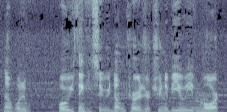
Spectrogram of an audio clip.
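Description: A man's voice: mid-range voice, fast, music in the background, lightly acted. Guy doing a jumpy young shut-in girl, stammery, all nervous. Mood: alarmed. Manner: flustered, stammering.

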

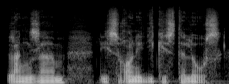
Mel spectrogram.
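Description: Extremely deep, gravelly male narrator. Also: measured pace, no echo, clean studio sound. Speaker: audiobook narrator. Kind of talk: scripted suspense novel narration. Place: close, dry studio recording.

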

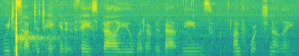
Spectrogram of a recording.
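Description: A woman's voice: on the low side, level tone, fast talker, vocal fry, very noisy. A woman researcher standing in a lecture room, answering audience questions at a seminar in an earnest, explanatory way. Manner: earnest, explanatory, with light laughs. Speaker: presenting researcher.

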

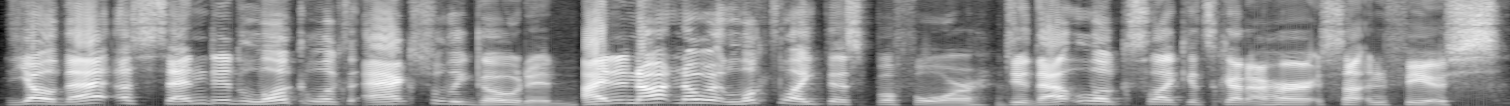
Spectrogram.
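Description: Bright-voiced man streaming. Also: high-pitched, no echo, studio quality. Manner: animated, slangy, swearing. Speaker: video game streamer. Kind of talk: live game stream commentary, casual chat. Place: small room indoors at home, on webcam. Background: game music.

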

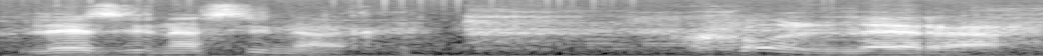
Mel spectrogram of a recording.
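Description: An actor playing a shrewd, blunt teenage pal in a radio drama, talking in matter-of-fact street slang. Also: male voice, mid-range voice, slow, noisy background, lightly acted. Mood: alarmed.

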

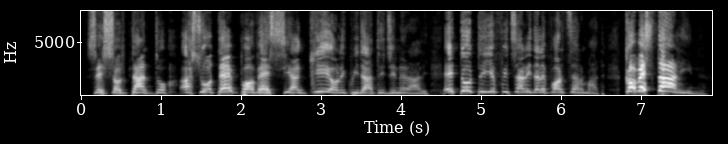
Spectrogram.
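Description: A paranoid ranting dictator for a film dub, really gravelly, sharp edged voice. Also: male voice, very high-pitched, animated, moderate pace, hardly any pauses, heavily acted. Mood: furious. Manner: ranting, with emphatic repetition. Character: raging, paranoid middle-aged dictator in his bunker. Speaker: amateur dubbing voice actor. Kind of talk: amateur film dub, raging monologue.

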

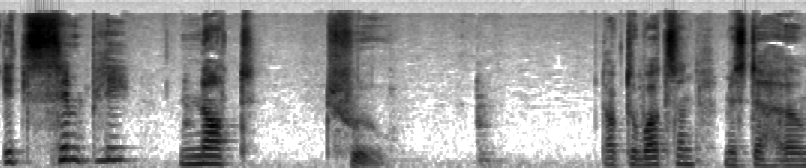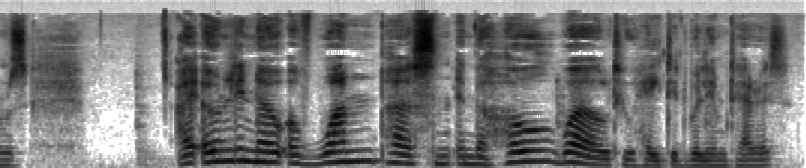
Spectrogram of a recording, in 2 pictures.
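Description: A middle-aged woman playing a dignified, indignant Victorian widow in a radio drama, measured and emphatic. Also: lowish voice, big pitch swings, a little mellow, exaggerated voice.

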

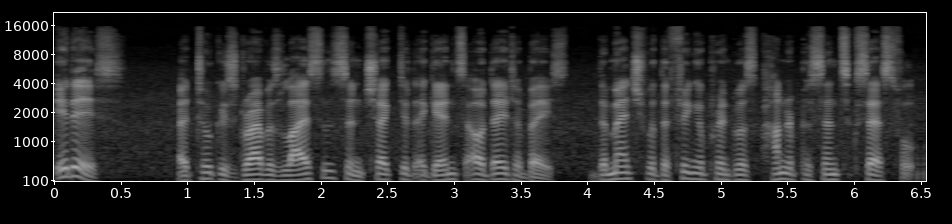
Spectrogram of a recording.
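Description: An actor playing a calm, matter-of-fact male police officer asking probing questions in a video game. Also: mid-range voice, fairly quick, a little hiss or hum, close to an everyday voice.

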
